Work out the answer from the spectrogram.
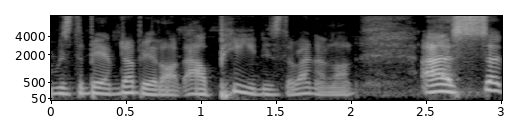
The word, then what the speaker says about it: Alpine: practice starts lewis hamilton isn't it just the french pronunciation of yeah it's alpene isn't it not alpine it's it's confusing it was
